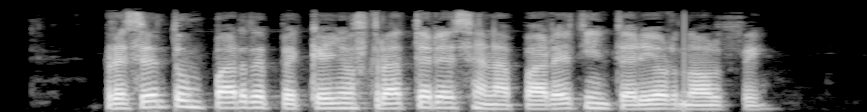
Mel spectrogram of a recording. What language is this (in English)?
Spanish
